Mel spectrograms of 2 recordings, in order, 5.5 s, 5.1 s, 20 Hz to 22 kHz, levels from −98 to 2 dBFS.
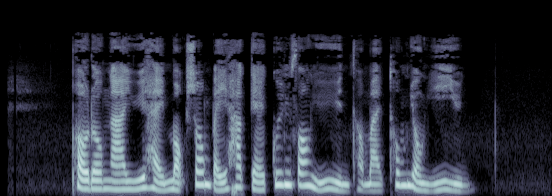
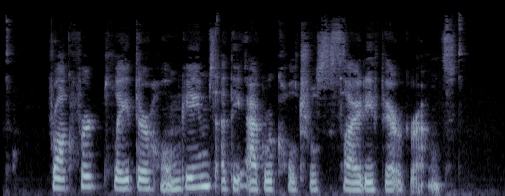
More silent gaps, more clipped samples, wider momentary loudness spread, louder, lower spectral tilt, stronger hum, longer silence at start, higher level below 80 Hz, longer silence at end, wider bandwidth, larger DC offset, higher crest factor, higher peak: neither; neither; about the same, 8 LU vs 8 LU; first, -21 LUFS vs -32 LUFS; about the same, -6 dB/octave vs -5.5 dB/octave; neither; first, 0.7 s vs 0.5 s; about the same, -62 dBFS vs -64 dBFS; first, 0.85 s vs 0.45 s; second, 10.5 kHz vs 16 kHz; neither; about the same, 20 dB vs 18 dB; first, -2 dBFS vs -14 dBFS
